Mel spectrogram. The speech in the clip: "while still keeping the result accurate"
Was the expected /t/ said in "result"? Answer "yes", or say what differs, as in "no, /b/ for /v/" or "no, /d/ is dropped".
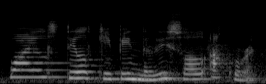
no, /t/ is dropped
